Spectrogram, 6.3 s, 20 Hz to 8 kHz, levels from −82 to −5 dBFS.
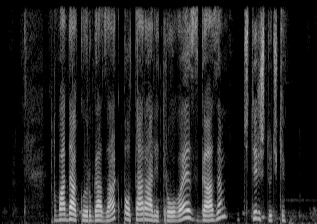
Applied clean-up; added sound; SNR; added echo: neural separator model SepFormer DNS4.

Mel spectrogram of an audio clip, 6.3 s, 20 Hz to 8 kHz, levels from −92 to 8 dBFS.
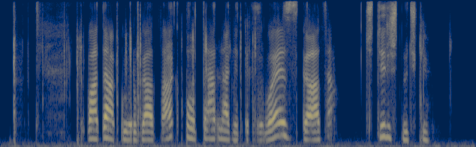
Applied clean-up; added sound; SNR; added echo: neural diffusion model UNIVERSE++.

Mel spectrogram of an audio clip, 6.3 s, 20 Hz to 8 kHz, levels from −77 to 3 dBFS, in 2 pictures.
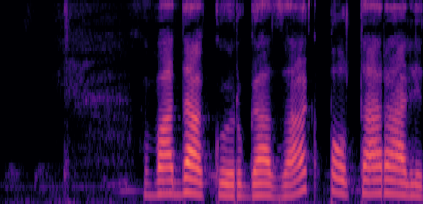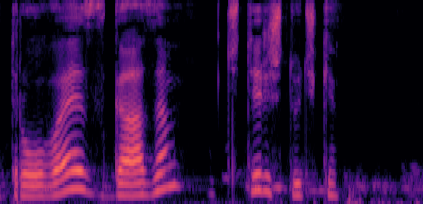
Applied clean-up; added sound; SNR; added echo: none; none; none; none.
